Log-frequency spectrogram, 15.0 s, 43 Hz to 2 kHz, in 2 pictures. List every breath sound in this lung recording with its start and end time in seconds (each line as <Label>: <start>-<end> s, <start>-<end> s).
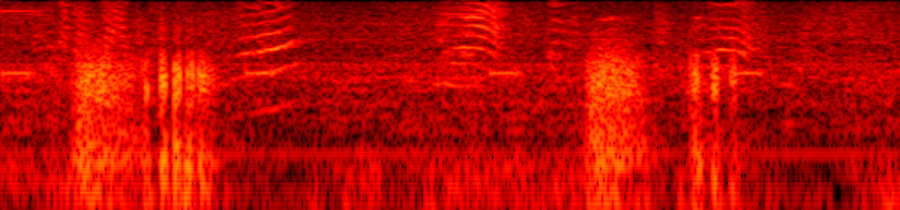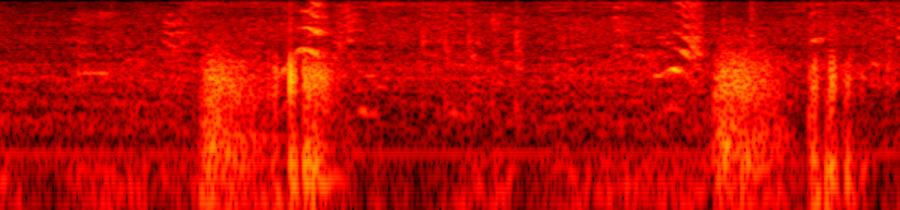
Inhalation: 0.53-1.10 s, 4.86-5.44 s, 9.19-9.85 s, 13.48-14.16 s
Exhalation: 1.10-2.58 s, 5.42-6.57 s, 9.85-10.98 s, 14.16-15.00 s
